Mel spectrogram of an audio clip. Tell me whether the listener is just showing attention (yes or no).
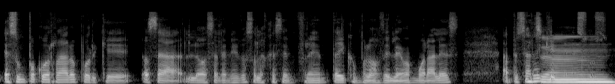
yes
